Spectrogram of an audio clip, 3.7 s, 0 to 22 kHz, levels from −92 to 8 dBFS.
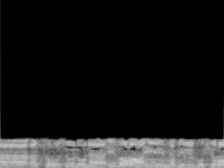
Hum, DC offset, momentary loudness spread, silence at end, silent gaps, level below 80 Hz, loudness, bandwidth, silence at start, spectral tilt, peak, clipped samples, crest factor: none; under 0.1%; 6 LU; 0 s; none; -64 dBFS; -16 LUFS; 4 kHz; 0 s; -7.5 dB/octave; -2 dBFS; under 0.1%; 14 dB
